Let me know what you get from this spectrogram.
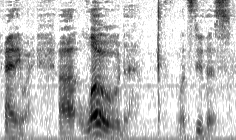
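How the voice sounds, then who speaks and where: A gaming video host who reads a visual novel aloud with casual, goofy, excitable asides. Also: mid-range voice, slow. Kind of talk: casual playthrough commentary and read-aloud.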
